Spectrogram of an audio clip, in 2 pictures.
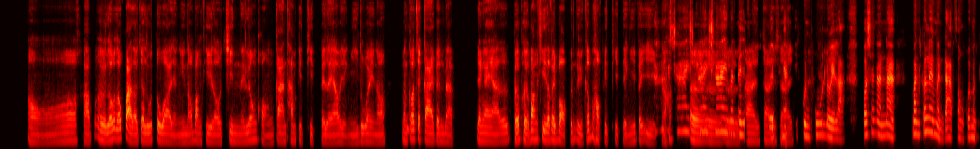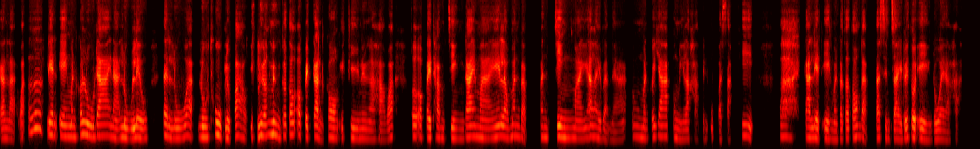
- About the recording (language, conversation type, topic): Thai, podcast, เคยเจออุปสรรคตอนเรียนเองไหม แล้วจัดการยังไง?
- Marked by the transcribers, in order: laughing while speaking: "บอก"; laughing while speaking: "เนาะ"; sigh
